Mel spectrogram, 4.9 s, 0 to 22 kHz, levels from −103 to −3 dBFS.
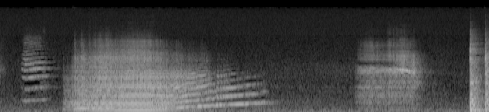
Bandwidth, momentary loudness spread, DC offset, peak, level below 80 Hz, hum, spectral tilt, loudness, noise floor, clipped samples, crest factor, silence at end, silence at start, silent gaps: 16.5 kHz; 16 LU; under 0.1%; -18 dBFS; -52 dBFS; none; -6.5 dB/octave; -37 LUFS; -59 dBFS; under 0.1%; 20 dB; 0 s; 0.2 s; none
